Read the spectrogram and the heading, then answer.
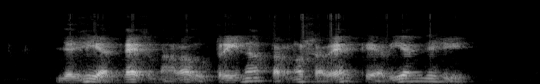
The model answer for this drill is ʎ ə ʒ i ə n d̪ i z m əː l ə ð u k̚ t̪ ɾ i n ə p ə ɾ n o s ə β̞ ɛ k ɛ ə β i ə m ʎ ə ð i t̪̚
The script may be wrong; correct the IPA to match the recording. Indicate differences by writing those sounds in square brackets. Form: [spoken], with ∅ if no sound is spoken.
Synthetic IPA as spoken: ʎ ə ʒ i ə n d̪ [ɛ] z m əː l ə ð u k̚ t̪ ɾ i n ə p ə ɾ n o s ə β̞ ɛ k ɛ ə β i ə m ʎ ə [ʒ] i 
